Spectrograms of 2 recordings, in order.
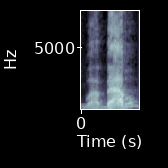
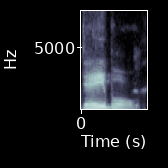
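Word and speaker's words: Daboll: foundation like Well, well they a coach Babel Babel Babel Babel I'm saying it wrong. God bless. I'm saying it wrong and I want to apologize for Dable.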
